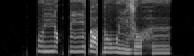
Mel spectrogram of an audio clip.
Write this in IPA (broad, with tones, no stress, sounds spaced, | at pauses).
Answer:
k͡p u˦ ɲ ɔ˦ k͡p iː˦ ɗ ɔ˧ ɗ u˦ w ĩ˨ z o˨ h ɨ˧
